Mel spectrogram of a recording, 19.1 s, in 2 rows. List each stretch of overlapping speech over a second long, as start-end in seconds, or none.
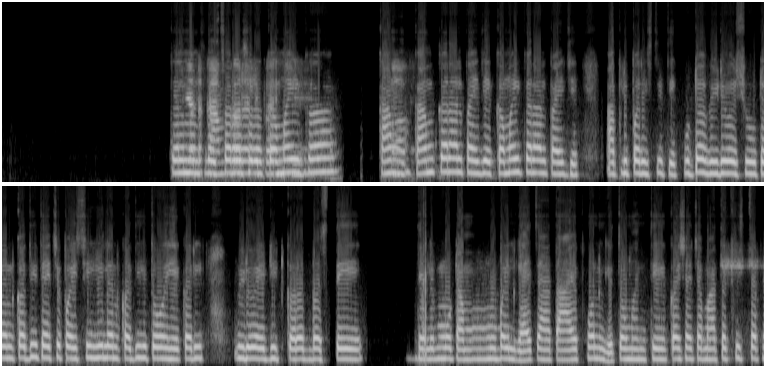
2.1-3.7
